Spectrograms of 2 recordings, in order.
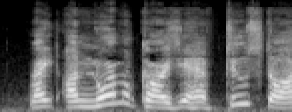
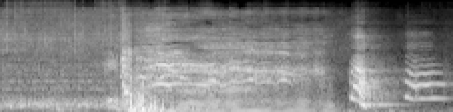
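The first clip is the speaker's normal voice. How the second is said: laughing scream. Real, not acted. Laughing while shifting gears.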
